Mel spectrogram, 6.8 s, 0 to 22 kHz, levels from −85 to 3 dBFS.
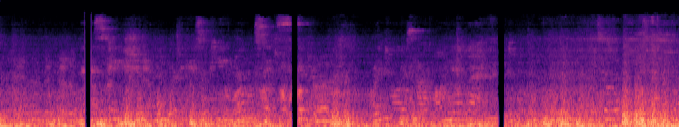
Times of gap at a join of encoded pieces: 0.84-0.91, 2.91-2.97, 4.97-5.04

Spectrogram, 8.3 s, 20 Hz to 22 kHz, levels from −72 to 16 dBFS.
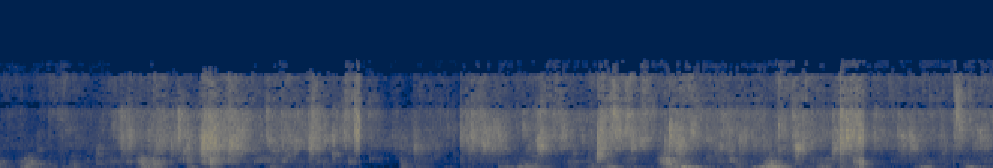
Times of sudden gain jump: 3.00-3.84, 7.00-7.20

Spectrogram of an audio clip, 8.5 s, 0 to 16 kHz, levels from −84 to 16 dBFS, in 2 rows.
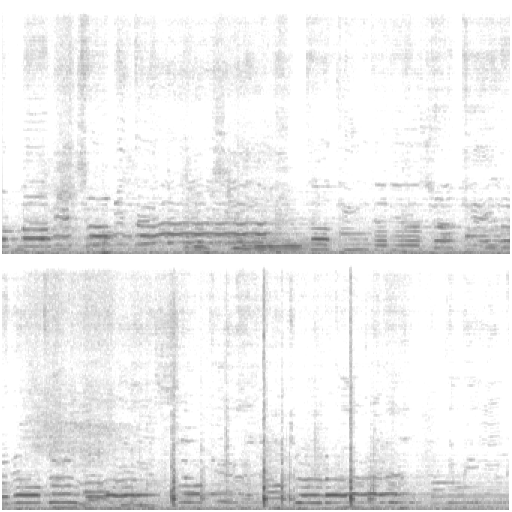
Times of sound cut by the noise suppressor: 0.57-1.14, 2.74-3.32, 5.52-5.67, 5.96-6.40, 7.62-8.46

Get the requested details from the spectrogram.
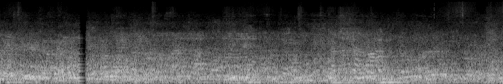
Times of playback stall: none

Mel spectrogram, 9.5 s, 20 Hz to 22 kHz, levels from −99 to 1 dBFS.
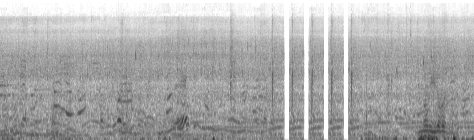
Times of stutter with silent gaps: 5.68-7.18

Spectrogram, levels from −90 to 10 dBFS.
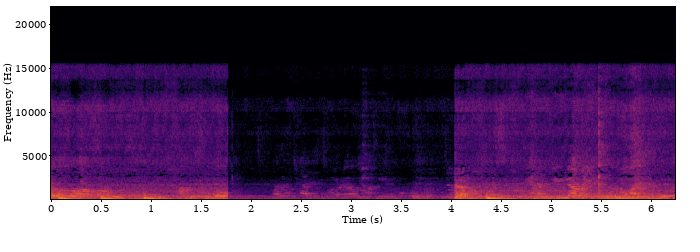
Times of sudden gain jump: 1.76-4.04

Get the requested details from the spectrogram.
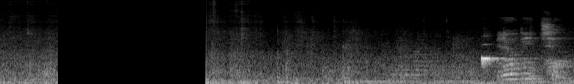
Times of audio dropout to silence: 0.57-2.06

